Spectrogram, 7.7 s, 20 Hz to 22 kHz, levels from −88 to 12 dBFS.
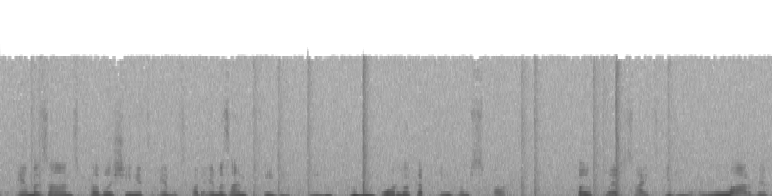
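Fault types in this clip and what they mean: No technical faults are present.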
